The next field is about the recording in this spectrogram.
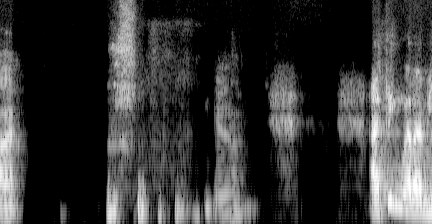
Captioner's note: chuckles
